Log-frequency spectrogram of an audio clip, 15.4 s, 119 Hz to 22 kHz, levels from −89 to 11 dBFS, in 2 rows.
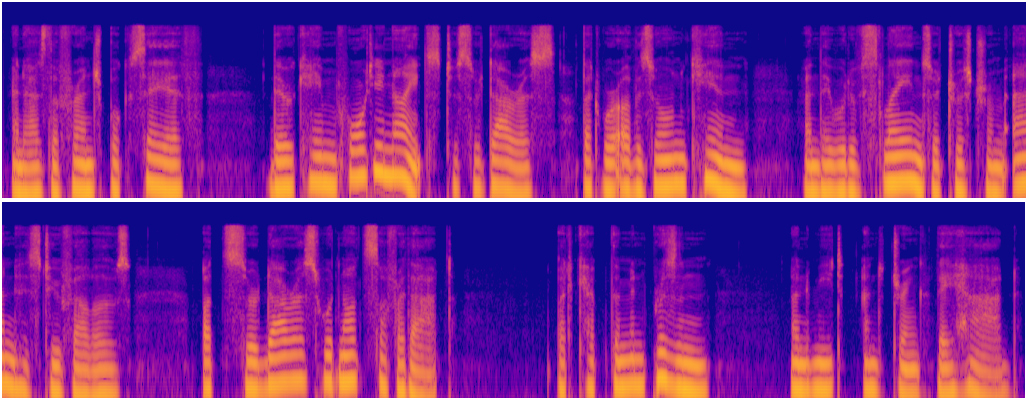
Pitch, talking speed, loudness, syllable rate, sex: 155 Hz, 190 wpm, -16 LUFS, 4.7 syllables/s, female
